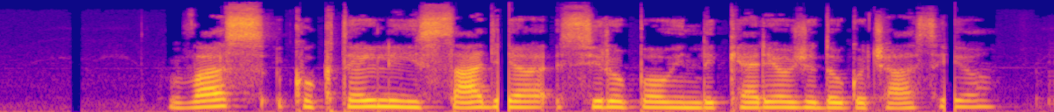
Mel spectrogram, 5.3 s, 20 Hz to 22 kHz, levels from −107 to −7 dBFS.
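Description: Gaps at a join of encoded pieces occur at 0.36 s, 2.50 s, between "koktajli iz" and "sirupov in likerjev že", and 4.73 s, after "sirupov in likerjev že". Each is a gap of about 54 to 58 ms where separately encoded segments were joined untrimmed, leaving encoder delay and frame padding. The speech cuts out, with smeared edges, then resumes where it stopped.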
